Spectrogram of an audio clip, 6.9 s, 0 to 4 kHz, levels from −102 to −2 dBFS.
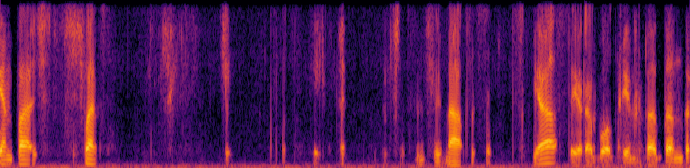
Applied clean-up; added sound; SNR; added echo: neural diffusion model UNIVERSE++.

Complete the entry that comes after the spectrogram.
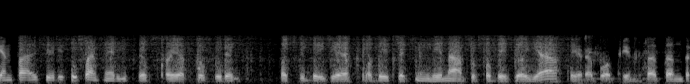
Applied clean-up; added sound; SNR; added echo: neural mask model RNNoise.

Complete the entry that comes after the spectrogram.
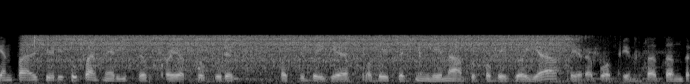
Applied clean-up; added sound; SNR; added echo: none; Sink (filling or washing); 1 dB; none.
